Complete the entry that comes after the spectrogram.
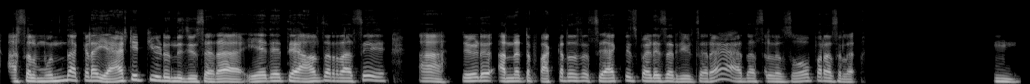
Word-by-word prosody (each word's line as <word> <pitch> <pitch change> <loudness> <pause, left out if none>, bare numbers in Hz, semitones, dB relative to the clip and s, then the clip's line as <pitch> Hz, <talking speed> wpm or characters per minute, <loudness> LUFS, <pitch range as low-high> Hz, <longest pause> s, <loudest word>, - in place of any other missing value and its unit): అసలు 145 +2 +2
ముందు 160 +7 +2
అక్కడ 175 0 -1 0.2
యాటిట్యూడ్ 185 +6 +2
ఉంది 150 -1 +2
చూసారా, 130 0 +3 0.3
ఏదైతే 160 +2 +2 0.2
ఆన్సర్ 160 +3 0
రాసి 150 +8 +1 0.6
ఆ! - - +4 0.3
చూడు 165 +2 +3 0.2
అన్నట్టు 150 +1 0
పక్కఅదో 165 +6 0 0.3
సాక్‌పీస్ 150 +3 -1
పడేశారు 145 -2 0
చూసారా! 135 - -3 0.2
అది 135 +1 -4
అసలు 135 -1 -4
సూపర్ 160 +4 -2
అసల. 130 -3 -5 1.4
హ్మ్. 135 -4 -2
150 Hz, 120 wpm, -23 LUFS, 140-165 Hz, 1.4 s, ఆ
